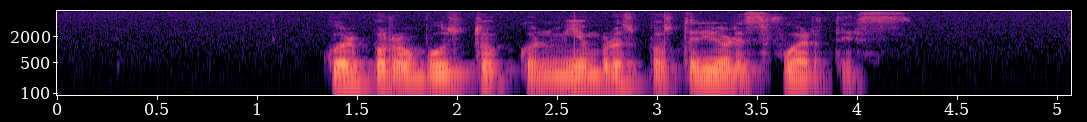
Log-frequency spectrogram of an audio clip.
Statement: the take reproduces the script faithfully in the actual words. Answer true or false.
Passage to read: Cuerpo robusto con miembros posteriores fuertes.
true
